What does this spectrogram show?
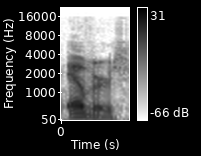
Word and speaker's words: Evers: You know Charles Ever took over Charles Evers. I'm sorry I got to pronounce that S.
